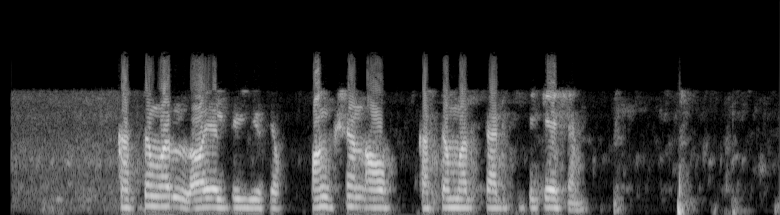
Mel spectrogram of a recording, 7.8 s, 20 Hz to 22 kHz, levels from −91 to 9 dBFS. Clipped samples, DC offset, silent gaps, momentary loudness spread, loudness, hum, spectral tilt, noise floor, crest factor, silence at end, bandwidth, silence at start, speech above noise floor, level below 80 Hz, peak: under 0.1%; under 0.1%; none; 14 LU; -14 LUFS; none; -6.5 dB/octave; -54 dBFS; 14 dB; 0.45 s; 7.6 kHz; 0.5 s; 41 dB; -40 dBFS; -2 dBFS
